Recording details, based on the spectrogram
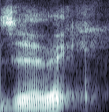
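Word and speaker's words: Züri: lots of bankers in Zurich and apparently they're very good with their hands while they're banking. Um, and it's pronounced Zuri in the local dialect and um, one nil France.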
